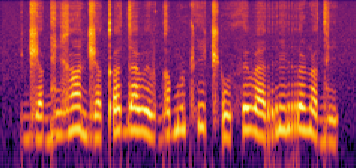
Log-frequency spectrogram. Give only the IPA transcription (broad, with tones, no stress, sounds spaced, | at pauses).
d͡ʒ ɐ˨ ɡ i˨ ɣ ã˦˨ d͡ʒ ɜ˨ kʼ ɜ˦ d æ˦ β ɪ˨ v ɡ ɐ˦ b ũ˦ ʈʰ i˦ t͡ʃʼ u˨ θ ɪ˦ β æ˨ r ĩ˦ r ɜ˦ ɳ ɐ˨ d i˨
